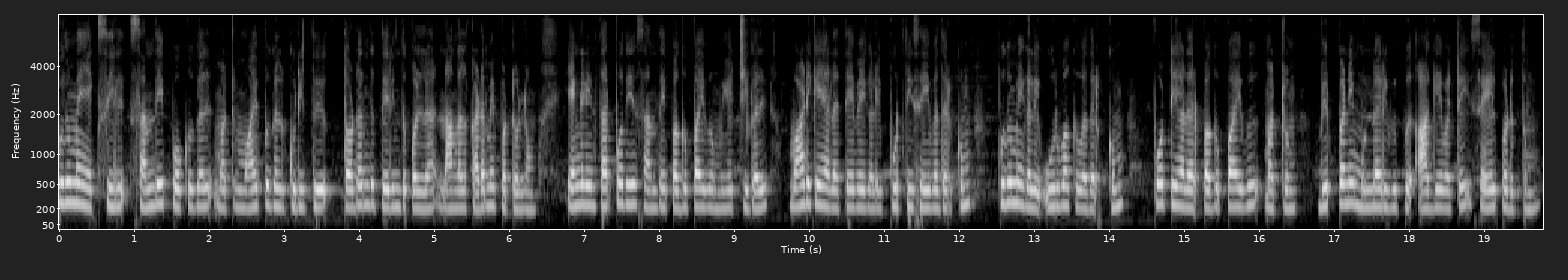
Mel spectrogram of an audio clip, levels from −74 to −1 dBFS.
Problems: none marked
